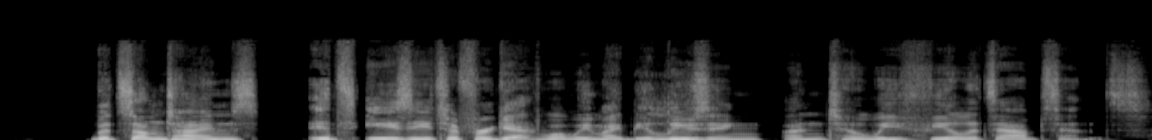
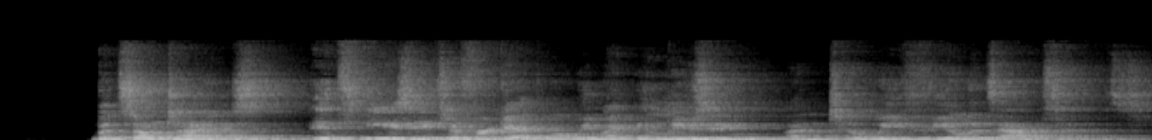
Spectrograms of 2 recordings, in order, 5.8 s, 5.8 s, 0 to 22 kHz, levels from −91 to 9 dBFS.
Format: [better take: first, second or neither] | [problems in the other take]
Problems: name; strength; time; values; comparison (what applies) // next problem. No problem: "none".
first | room echo; noticeable; dies away in 1 s // off-mic speech; far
